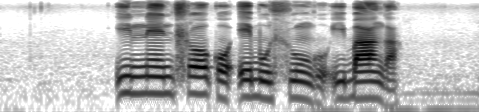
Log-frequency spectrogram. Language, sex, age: Xhosa, male, 18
